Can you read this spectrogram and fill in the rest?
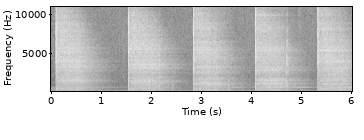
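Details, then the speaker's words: Amazon-series car (PV544/P1800 family) rear hub, drifting wheel studs into a new brake drum on the original hub: five even hammer taps with a deeper, solid note rather than a sharp high-pitched one, showing each stud has fully seated. "we go is a deeper a more solid note when they've gone home"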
